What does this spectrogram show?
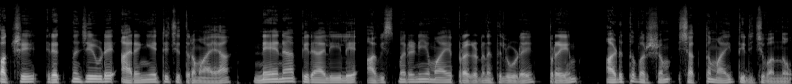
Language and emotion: Malayalam, neutral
